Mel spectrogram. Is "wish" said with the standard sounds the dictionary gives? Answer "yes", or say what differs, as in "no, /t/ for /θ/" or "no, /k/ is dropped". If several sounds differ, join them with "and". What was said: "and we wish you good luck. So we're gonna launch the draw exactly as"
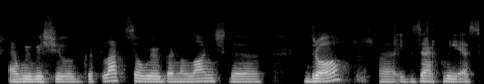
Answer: yes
